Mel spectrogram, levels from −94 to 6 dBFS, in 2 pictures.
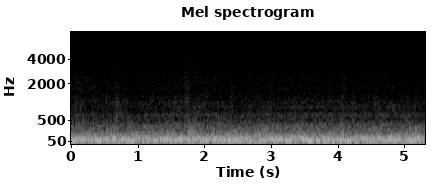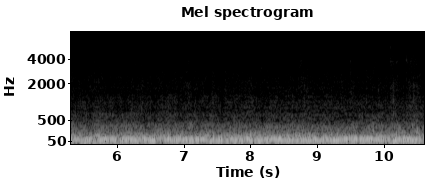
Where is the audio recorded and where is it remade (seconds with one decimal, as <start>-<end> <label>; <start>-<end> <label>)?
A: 0.0-1.0 remade; 1.0-2.4 recorded; 2.4-3.1 remade; 3.1-3.9 recorded; 3.9-7.6 remade; 7.6-10.1 recorded; 10.1-10.6 remade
